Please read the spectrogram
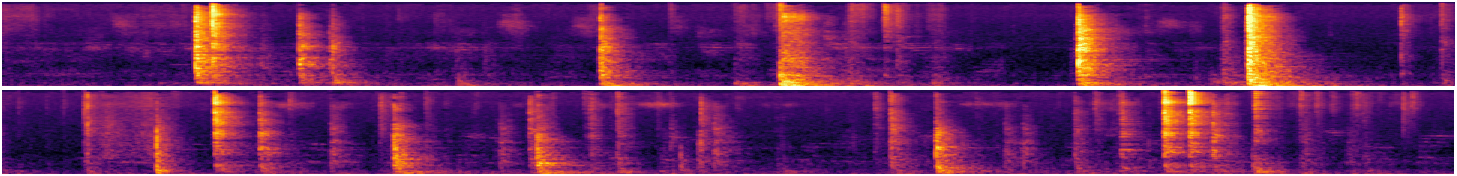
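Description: Irregular sharp knocks and clunks from a clothes dryer's cabinet and front as it is worked on by hand: about a dozen, the loudest coming in the first half.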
